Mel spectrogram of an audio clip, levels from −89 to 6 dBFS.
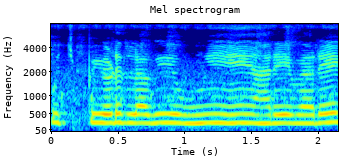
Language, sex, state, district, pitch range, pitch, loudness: Hindi, female, Uttar Pradesh, Hamirpur, 235-245 Hz, 240 Hz, -27 LUFS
